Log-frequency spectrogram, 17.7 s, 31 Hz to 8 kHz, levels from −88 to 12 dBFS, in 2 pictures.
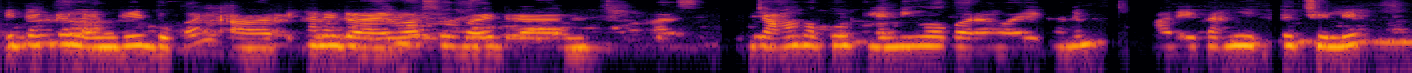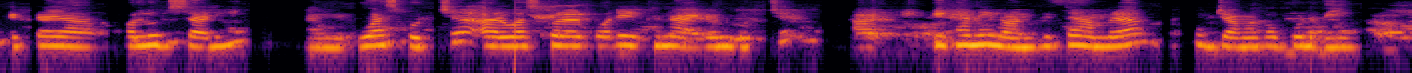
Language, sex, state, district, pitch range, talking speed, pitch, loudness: Bengali, female, West Bengal, Kolkata, 230-265 Hz, 155 wpm, 245 Hz, -15 LUFS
